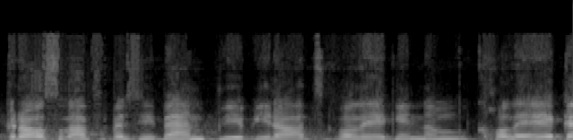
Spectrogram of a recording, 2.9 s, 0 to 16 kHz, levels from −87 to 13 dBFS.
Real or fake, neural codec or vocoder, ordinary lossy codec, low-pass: fake; codec, 24 kHz, 0.9 kbps, WavTokenizer, small release; Opus, 16 kbps; 10.8 kHz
